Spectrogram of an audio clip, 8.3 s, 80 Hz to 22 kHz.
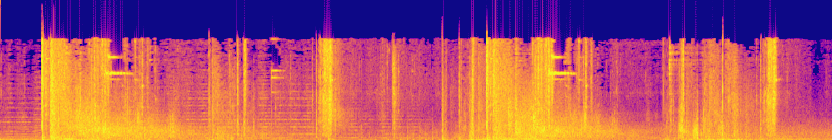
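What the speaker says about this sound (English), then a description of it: "Wait for the enemy artillery barrage to stop firing." A heavy enemy artillery barrage in Battlefield 1, with repeated loud booming impacts and rumbling gunfire in irregular bursts, close and continuous without speech.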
